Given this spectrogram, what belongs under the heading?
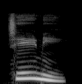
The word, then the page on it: ಚೀಣ: Kannada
